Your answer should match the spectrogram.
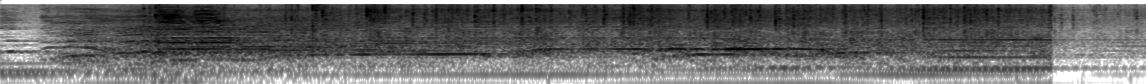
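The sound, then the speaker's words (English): An audience claps steadily and densely for several seconds, a loud sustained wash of applause over a low droning hum, with faint crowd voices mixed in before it cuts off abruptly. “The Lord visit those who are clapping and bless.”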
